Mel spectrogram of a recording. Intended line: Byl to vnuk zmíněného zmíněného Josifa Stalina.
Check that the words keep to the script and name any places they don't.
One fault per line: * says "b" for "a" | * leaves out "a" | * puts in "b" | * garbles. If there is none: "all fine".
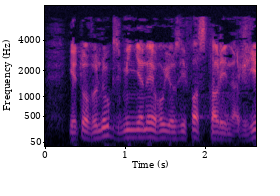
* says "Je" for "Byl"
* leaves out "zmíněného"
